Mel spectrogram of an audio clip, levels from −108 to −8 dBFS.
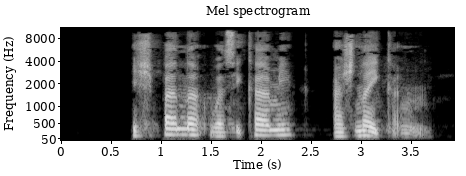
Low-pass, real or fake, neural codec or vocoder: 9.9 kHz; real; none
